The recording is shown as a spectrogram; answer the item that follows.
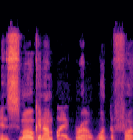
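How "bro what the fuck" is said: put-on panic, higher and quieter. Retelling a strange encounter at a house: imitating own panic. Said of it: "I freak out for a minute".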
